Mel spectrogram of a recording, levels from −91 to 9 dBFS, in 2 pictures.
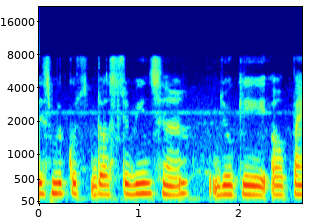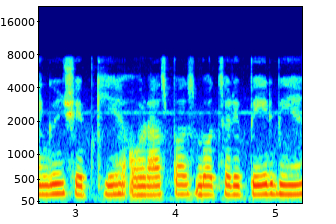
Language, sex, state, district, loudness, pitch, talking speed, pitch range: Hindi, female, Bihar, Vaishali, -13 LUFS, 190 Hz, 195 wpm, 185-200 Hz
